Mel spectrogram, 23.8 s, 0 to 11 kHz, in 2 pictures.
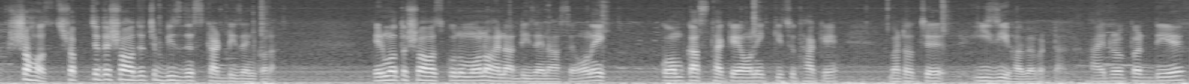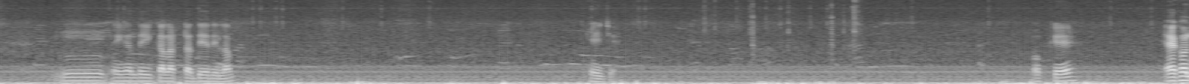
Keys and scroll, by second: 1.3 ctrl+space, 5.2 ctrl+space, 19.1 ctrl+space, 19.8 ctrl+space.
